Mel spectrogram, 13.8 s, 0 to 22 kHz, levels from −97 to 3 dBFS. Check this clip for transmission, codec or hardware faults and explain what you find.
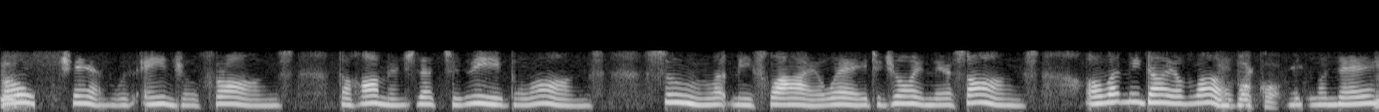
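Two faults are present: narrowband mobile coding throughout, and two brief dips in the speech.

AMR narrowband mobile codec, throughout: nothing passes above 3.8 kHz, and the buzzy, synthetic voice points to a low mode, around 7.4 kbps.

Speech suppressed in double talk, 0.28 to 0.97 s and 12.49 to 13.18 s: the voice drops by around 25 dB, then around 30 dB, likely because an echo canceller turned this talker down along with the loudspeaker echo.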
